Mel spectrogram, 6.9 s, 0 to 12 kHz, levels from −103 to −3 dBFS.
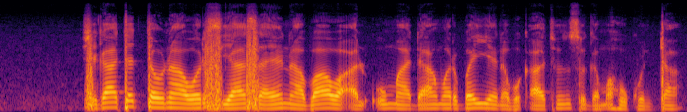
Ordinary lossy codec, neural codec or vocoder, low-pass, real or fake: none; none; 10.8 kHz; real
